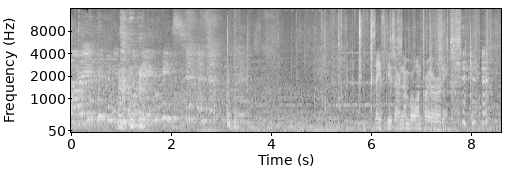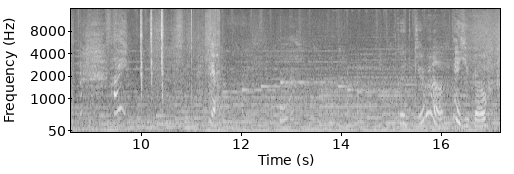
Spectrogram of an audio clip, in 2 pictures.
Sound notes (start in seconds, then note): 0.3 laughter; 7.8 laughter; 9.8 kissing sounds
